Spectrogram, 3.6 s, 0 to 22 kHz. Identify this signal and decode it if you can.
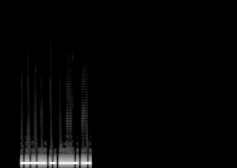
Morse code, heard as a keyed tone, about 50 wpm, 700 Hz. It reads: 8T4A
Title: Common Cut Numbers - 4-Digit 50wpm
